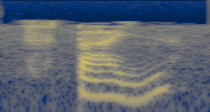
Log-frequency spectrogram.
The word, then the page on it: 's Bein: Bas-Rhin; Reichshoffen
